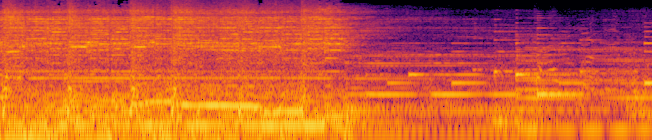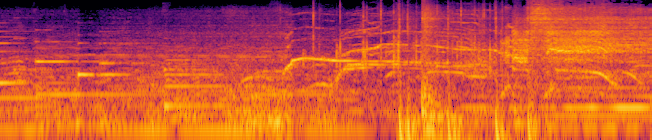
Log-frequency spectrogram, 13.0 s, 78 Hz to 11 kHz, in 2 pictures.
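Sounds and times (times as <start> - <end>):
live band music: 0.0 - 9.0, 10.7 - 13.0
audience whooping and yelling: 8.9 - 13.0
crowd cheering: 9.0 - 13.0.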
